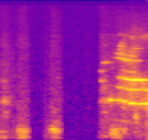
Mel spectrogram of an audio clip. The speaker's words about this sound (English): And we got to talk about your cat. We just heard your cat talking. Oh. Your cat definitely wanted to add to that.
